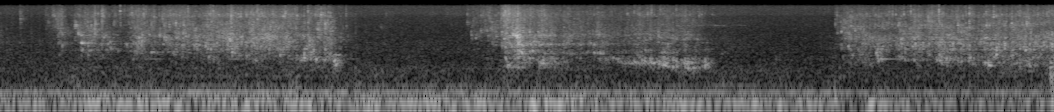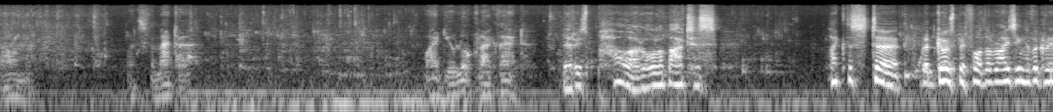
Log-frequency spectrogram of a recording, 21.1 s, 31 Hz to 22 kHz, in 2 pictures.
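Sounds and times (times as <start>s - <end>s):
water pouring into large pots: 0.5s - 3.6s, 4.7s - 7.2s, 8.4s - 11.8s, 12.4s - 21.0s
steady low hum: 3.5s - 8.4s, 10.4s - 21.0s
speech: 12.1s - 12.6s, 14.9s - 17.8s, 18.9s - 21.0s.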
